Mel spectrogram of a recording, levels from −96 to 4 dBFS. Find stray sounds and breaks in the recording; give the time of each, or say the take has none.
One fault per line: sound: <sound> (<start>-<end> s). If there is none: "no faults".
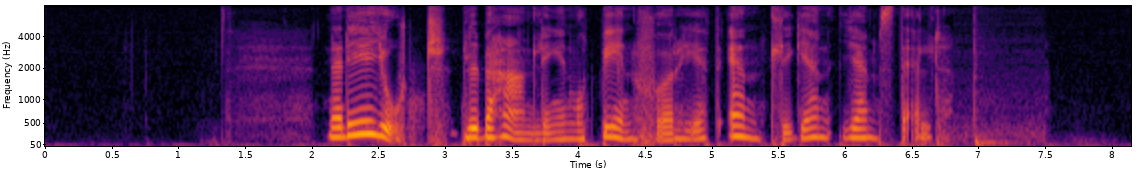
sound: thud (7.0-7.4 s)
